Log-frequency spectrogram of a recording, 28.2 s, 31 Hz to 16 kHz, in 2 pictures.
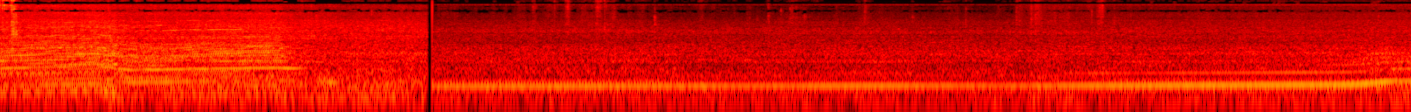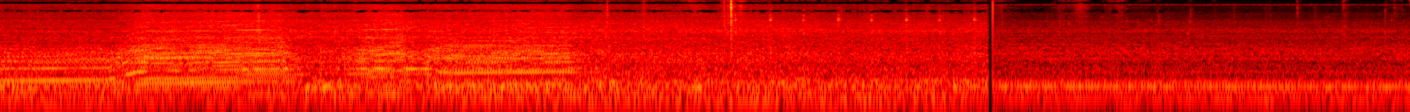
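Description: Supercharged 6.2-litre HEMI V8 of a 2016 Dodge Challenger Hellcat, heard from inside the cabin. It accelerates near the start and again about halfway through, rising in pitch in steps through the gear changes, and cruises at a steady drone in between and at the end.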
